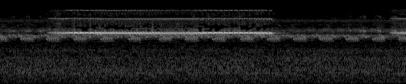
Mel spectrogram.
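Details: Insects in a natural setting give a loud, high, rapidly pulsed trill lasting about two seconds with a brief dip midway, then drop back to softer steady trilling, which swells again at the end.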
